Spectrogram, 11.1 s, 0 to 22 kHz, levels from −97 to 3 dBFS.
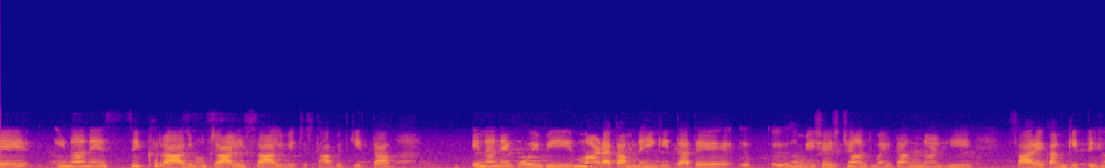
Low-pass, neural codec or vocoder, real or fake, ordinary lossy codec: none; none; real; none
